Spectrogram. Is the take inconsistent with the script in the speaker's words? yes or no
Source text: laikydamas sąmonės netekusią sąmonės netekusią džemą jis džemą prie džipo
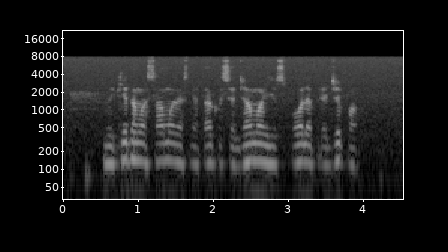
yes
